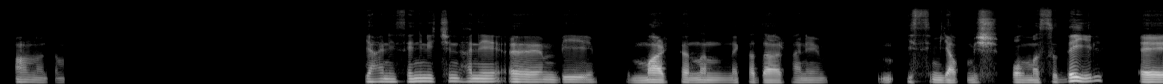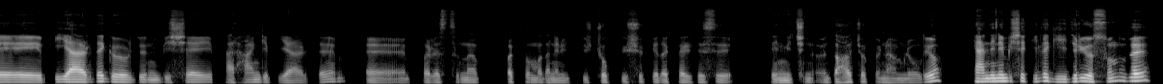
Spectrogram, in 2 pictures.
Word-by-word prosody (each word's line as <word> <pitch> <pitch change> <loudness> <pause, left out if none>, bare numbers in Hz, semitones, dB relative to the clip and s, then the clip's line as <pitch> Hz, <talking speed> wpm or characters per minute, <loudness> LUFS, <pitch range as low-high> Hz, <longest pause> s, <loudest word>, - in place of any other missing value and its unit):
Anladım. 105 -5 -9 3.0
Yani, 130 0 -3
senin 135 +3 0
için, 145 +1 -3
hani, 140 +1 0 0.3
emm, 115 -3 0
bir 115 -1 -2 0.3
markanın 105 0 +1
ne 100 - -7
kadar, 100 -2 -2
hani, 100 -1 -9 0.5
ımm, - - -9
isim 110 -1 -6
yapmış 100 -1 +1
olması 105 +1 -4
değil, 160 +2 +6 0.4
eee, 110 -1 +5
bir 120 - -5
yerde 115 +2 +7
gördüğün 110 -4 -1
bir 105 - -10
şey, 110 +1 -3
herhangi 105 +2 -8
bir 95 - -14
yerde, 95 +7 -8 0.3
eee, 95 -2 -9
parasına 100 +1 -9 0.3
bakılmadan, 100 -2 -9
hani, 95 -2 -10
düş - - -15
çok - - -6
düşük - - -10
ya 100 - -7
da 95 - -5
kalitesi 100 0 -7 0.4
benim 100 -1 -3
için 95 +1 -6
ön 105 -1 -12
daha 105 +4 -3
çok 105 -1 -11
önemli 95 -1 -10
oluyor. 135 - +1 0.3
Kendini 145 +2 +8
bir 155 - -4
şekilde 155 0 +1
giydiriyorsun 140 +5 +2
ve, 170 +3 +8
110 Hz, 120 wpm, -24 LUFS, 100-125 Hz, 3.0 s, Kendini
